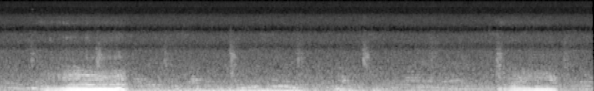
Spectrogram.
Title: Blue snoring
